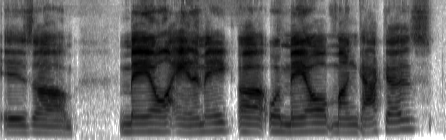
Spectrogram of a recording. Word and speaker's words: mangakas: Yeah, no, obviously that's a common debate online is male anime or male mangakas. Is that the right term? Mangakas. Manga. You said it right.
